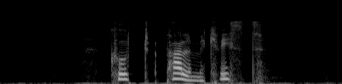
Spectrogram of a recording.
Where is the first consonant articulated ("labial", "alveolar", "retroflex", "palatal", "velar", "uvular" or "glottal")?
velar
